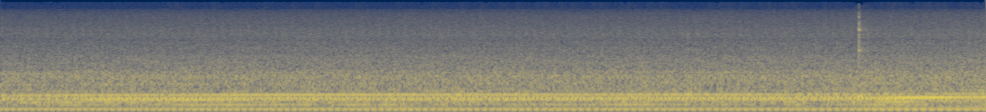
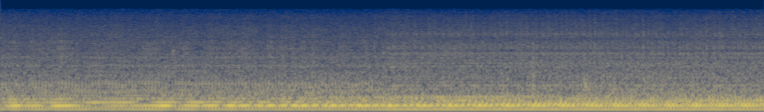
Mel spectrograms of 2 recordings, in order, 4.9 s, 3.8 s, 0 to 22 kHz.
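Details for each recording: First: 1949 GE Vortalex 12-inch desk fan after repair, run from low up to speed three: smooth steady motor hum with a faint whir rising as speed steps up. The coil buzz and blade wobble are gone; only slight vibration remains. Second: 1949 GE Vortalex 12-inch desk fan at high speed: steady hum with fine buzz riding on the drone, worse once warm; motor buzz attributed to loose stator windings moving.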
